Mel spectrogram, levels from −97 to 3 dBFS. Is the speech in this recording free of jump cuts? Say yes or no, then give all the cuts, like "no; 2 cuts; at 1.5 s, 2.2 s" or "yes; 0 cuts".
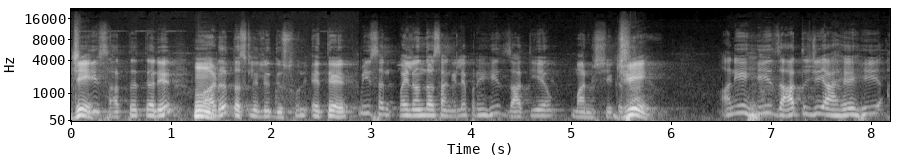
no; 1 cut; at 2.9 s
